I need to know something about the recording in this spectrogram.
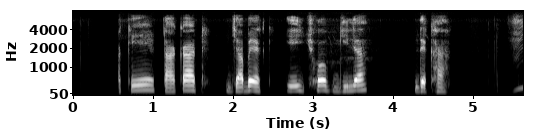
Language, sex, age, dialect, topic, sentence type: Bengali, male, 18-24, Jharkhandi, banking, statement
